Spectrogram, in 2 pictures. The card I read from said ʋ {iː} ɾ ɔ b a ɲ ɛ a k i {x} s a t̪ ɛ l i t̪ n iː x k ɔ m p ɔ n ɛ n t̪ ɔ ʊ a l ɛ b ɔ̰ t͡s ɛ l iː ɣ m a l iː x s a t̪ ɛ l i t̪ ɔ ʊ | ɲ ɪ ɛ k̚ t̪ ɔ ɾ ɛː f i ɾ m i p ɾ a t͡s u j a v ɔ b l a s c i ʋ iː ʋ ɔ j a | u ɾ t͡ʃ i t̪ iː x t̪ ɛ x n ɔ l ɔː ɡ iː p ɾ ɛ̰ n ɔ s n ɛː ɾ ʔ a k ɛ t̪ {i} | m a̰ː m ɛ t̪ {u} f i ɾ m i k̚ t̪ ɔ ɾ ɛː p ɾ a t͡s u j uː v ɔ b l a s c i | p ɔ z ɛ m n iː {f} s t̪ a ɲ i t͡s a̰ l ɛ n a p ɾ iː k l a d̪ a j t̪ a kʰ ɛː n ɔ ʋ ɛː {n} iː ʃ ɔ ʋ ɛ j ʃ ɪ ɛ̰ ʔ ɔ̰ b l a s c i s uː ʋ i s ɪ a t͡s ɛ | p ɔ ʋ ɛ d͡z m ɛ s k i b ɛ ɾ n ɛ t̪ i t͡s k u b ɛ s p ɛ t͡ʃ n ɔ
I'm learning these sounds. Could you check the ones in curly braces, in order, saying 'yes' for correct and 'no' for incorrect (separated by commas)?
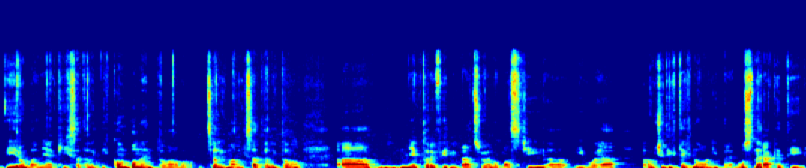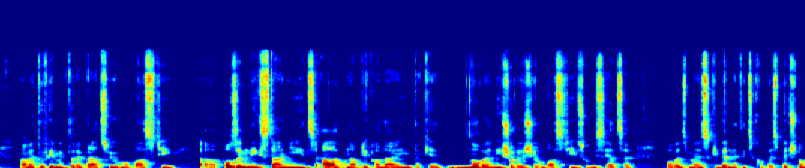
yes, yes, yes, yes, no, yes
